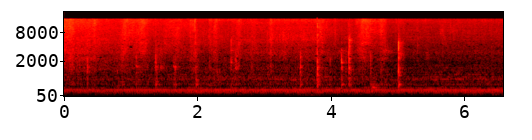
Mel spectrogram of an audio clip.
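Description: A spatula scraping and clicking against a steel kadai as raw chicken pieces are stirred in hot oil, with scattered sharp clicks, the loudest about four and five seconds in. A faint frying sizzle runs underneath.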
